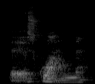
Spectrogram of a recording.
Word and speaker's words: Squale: Essendo un brand nato nella Svizzera francese, il nome si pronuncia Squall. Squall, che andrebbe poi il significato di questa, di questo nome, non è nient'altro che squalo in italiano.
